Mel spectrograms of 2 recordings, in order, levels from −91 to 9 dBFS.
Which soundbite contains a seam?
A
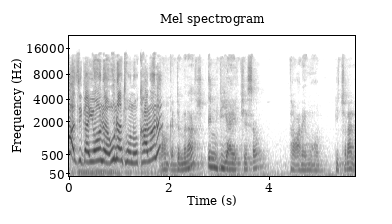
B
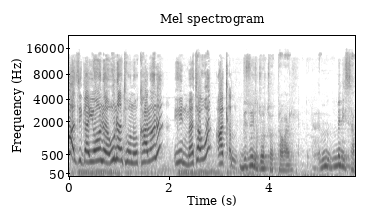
A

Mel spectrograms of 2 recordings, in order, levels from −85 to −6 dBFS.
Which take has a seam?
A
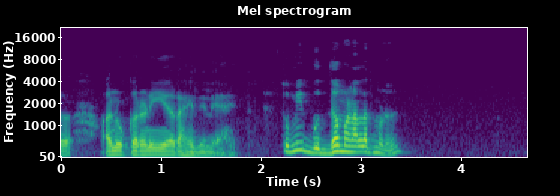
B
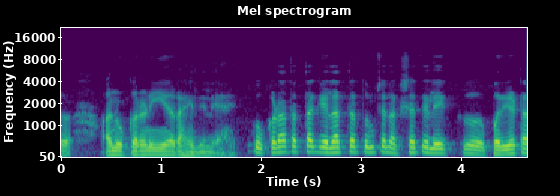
B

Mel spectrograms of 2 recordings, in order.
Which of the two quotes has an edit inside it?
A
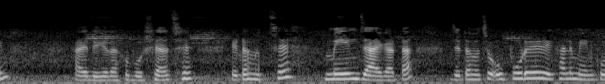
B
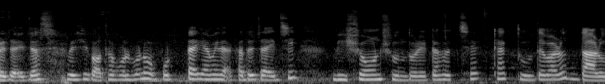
B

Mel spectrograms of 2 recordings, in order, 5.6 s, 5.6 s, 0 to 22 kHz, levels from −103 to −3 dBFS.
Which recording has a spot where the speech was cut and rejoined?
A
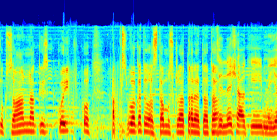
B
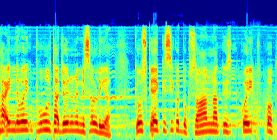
A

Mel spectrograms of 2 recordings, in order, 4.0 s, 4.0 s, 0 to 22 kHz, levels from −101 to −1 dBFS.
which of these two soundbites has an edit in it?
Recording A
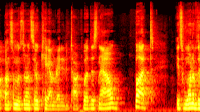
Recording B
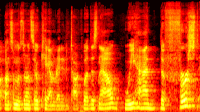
B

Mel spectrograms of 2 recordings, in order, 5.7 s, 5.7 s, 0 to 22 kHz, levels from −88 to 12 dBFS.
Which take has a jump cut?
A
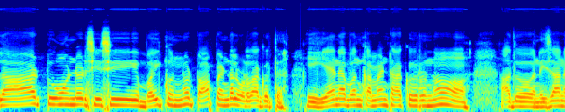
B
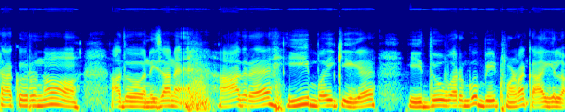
A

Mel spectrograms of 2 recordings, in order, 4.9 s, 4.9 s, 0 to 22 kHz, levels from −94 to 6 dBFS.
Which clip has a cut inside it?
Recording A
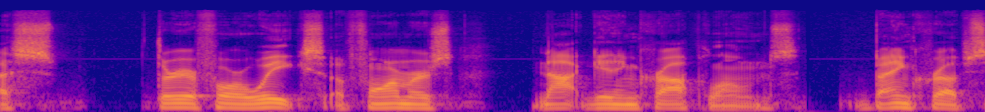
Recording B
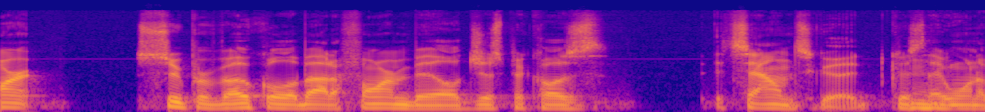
A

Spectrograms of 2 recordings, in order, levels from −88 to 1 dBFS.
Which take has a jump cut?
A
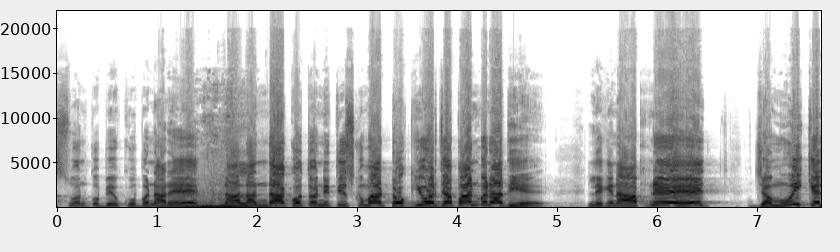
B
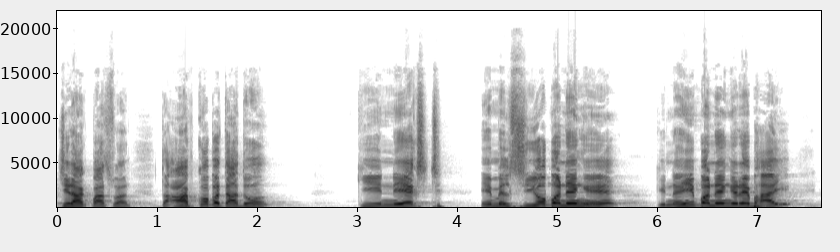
A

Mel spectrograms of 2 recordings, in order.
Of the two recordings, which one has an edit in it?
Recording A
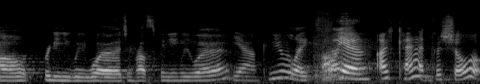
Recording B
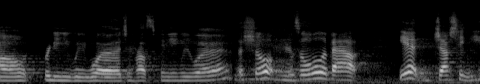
B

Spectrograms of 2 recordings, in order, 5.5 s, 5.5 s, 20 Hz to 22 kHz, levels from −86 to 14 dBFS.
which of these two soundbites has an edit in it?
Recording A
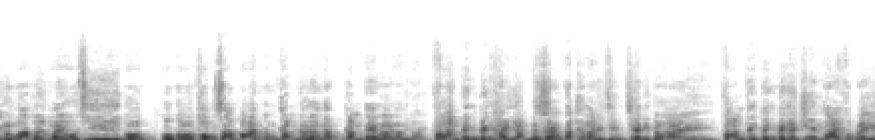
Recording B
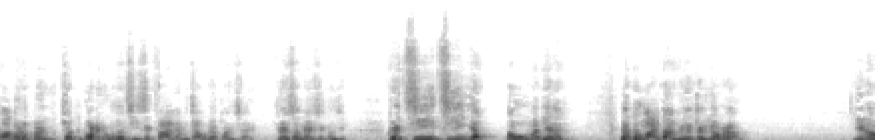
A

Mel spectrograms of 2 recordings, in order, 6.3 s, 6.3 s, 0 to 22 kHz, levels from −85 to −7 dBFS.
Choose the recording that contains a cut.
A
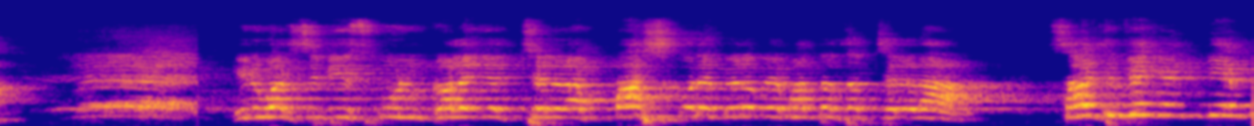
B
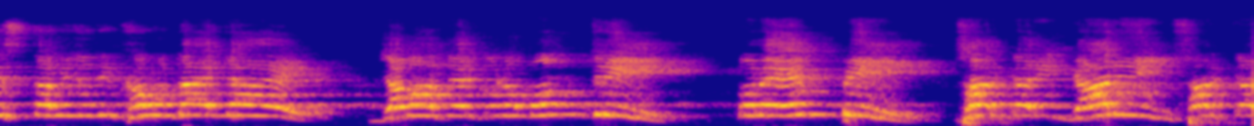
A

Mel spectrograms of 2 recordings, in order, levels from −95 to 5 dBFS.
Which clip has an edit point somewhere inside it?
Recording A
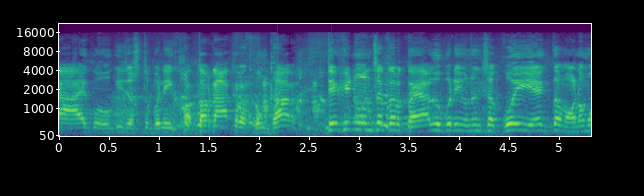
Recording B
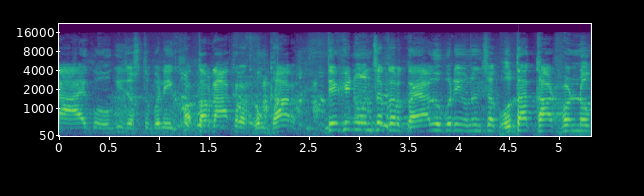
B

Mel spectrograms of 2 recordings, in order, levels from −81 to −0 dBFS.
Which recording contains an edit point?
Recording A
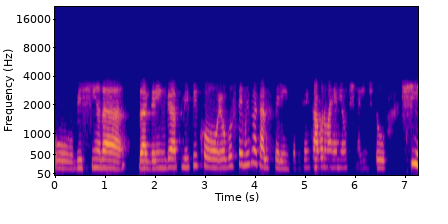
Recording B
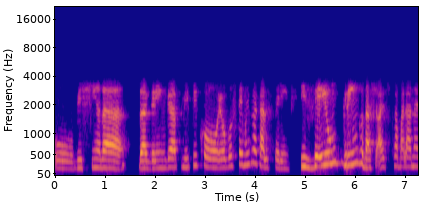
B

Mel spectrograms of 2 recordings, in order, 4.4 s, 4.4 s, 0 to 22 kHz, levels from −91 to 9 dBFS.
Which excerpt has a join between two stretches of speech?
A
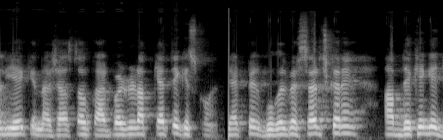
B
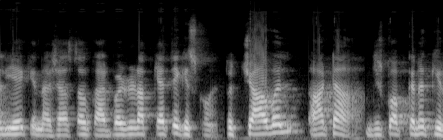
A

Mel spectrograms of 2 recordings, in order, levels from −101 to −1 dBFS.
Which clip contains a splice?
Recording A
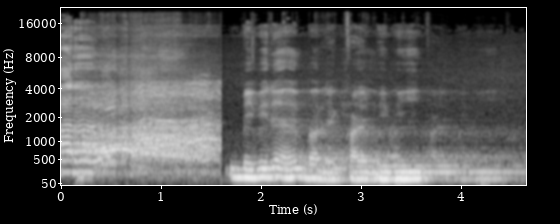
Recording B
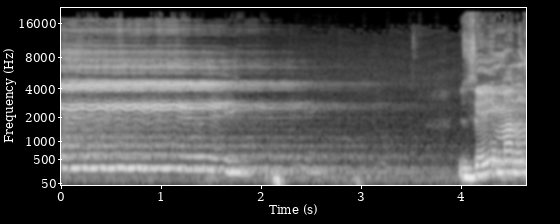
A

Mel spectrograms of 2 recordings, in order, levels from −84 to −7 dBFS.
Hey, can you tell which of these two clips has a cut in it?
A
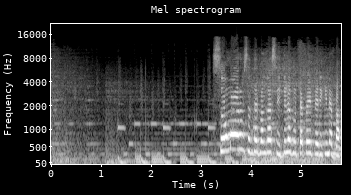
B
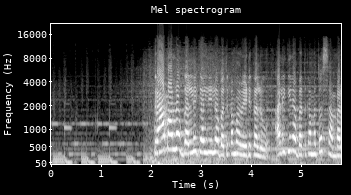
A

